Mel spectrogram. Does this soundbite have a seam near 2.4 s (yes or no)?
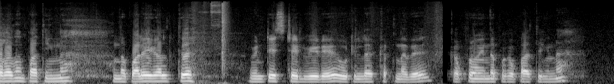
no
